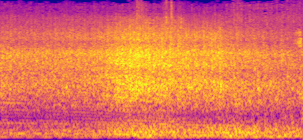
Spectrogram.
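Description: A loud German tank engine from the video game War Thunder roars steadily and densely throughout, swelling slightly partway through, with no talking.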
